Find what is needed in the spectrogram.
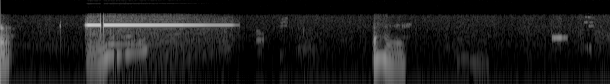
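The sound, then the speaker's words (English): An iPhone beeps on a house balcony: a steady, high electronic tone lasting about a second and a half, with brief vocal sounds around it and a few short chirps afterward. “I don't know what that was, but oh, that was my iPhone. That was my phone.”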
